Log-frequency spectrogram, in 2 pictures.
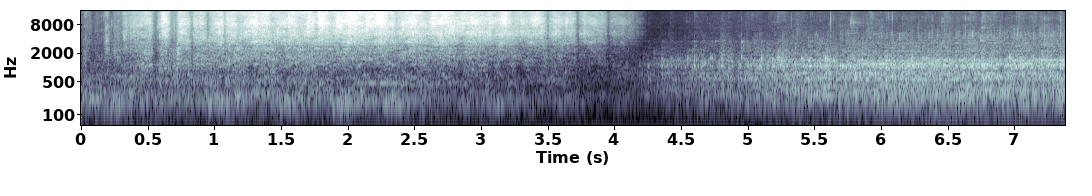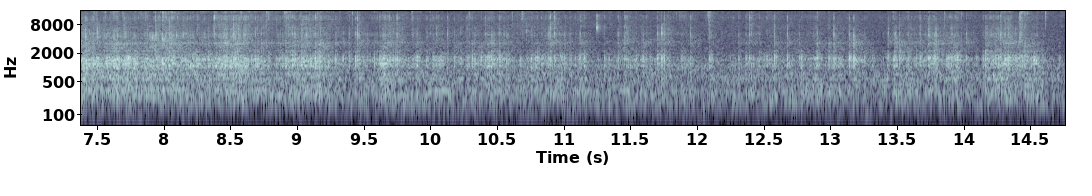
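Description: A small metal part rubbed by hand on sandpaper over a flat surface, in rapid back-and-forth strokes for about four seconds, then stopping suddenly. After that, a much quieter steady hiss.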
